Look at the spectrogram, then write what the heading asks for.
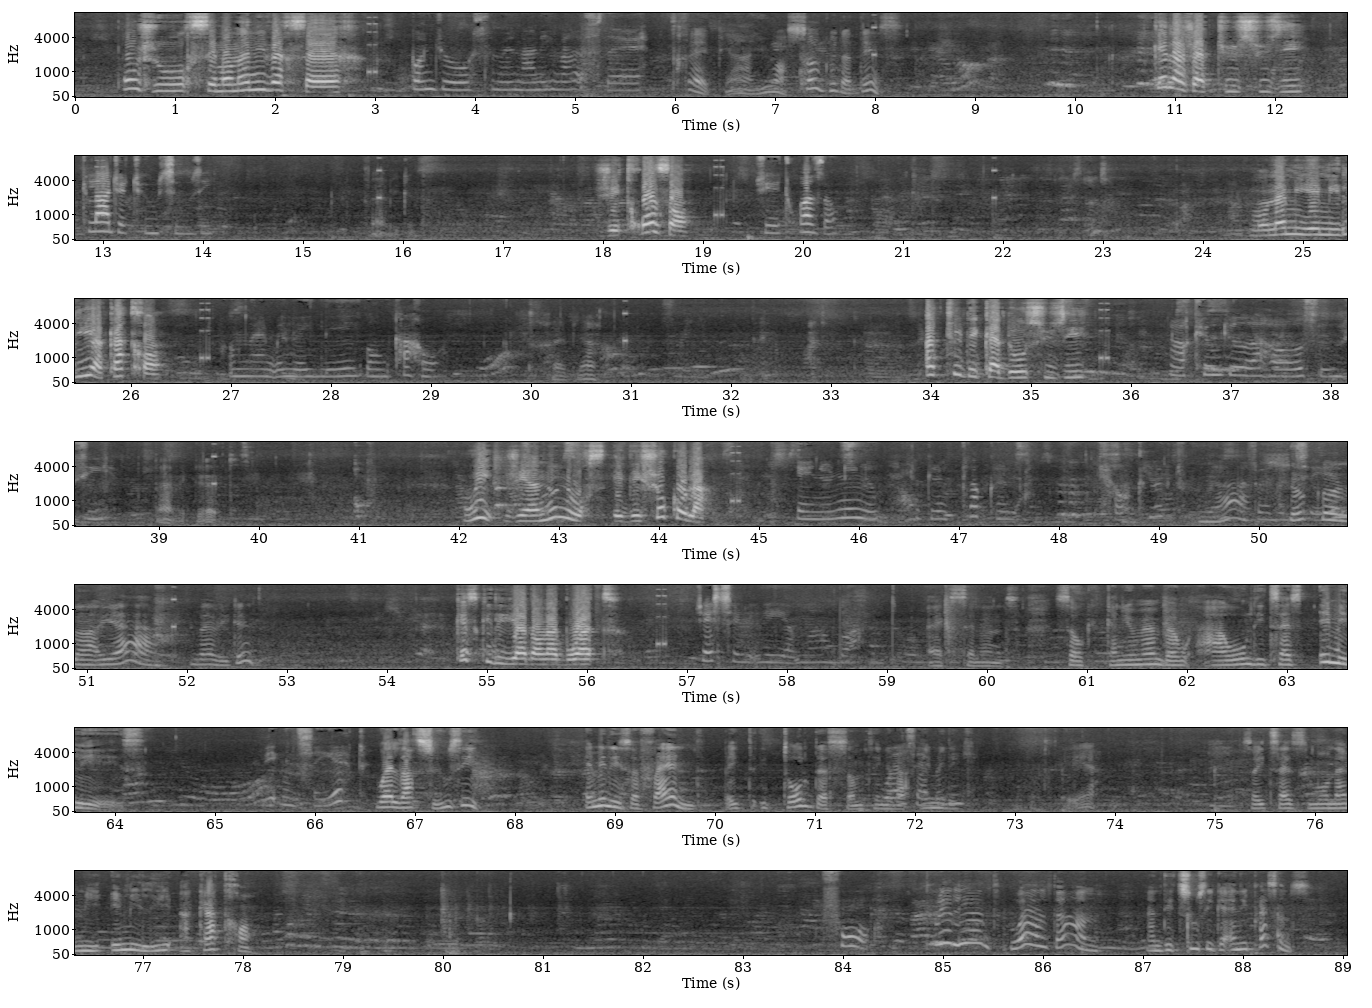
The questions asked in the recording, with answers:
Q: So, can you remember how old it says Emily is?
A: Four.

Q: And did Susie get any presents?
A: She got a nounours, des chocolats.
